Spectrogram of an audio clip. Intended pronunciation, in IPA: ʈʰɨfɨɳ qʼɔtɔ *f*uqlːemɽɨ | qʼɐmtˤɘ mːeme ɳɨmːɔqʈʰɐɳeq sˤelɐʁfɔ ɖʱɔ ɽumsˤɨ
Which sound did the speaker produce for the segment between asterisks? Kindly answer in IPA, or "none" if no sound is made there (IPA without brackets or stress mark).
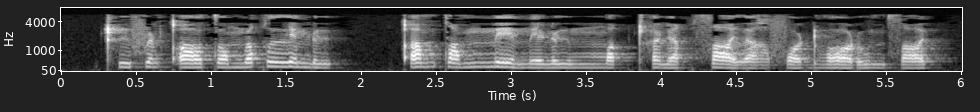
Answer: m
